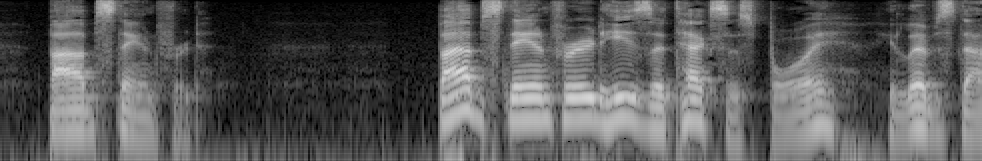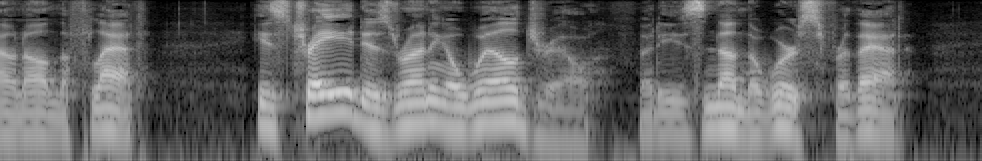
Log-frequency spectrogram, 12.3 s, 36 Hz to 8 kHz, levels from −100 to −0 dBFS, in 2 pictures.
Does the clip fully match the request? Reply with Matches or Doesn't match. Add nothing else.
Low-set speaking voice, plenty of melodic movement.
Matches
